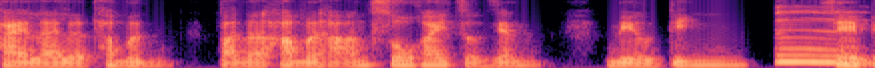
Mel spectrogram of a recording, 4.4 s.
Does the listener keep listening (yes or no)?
yes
